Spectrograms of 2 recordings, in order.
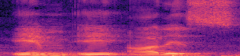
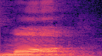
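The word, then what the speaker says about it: Mars: M-A-R-S, Mar. M-A-R-S, S not pronounced, M-A-R, Mar. But spelling is M-A-R-S.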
